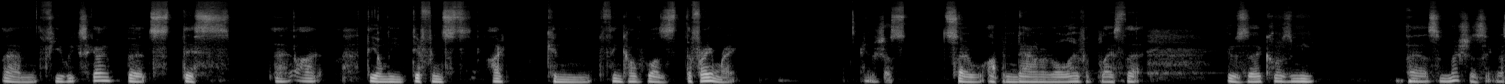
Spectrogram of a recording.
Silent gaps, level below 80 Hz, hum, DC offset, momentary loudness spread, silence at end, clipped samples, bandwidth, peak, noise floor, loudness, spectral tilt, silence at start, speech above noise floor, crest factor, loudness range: none; -68 dBFS; none; under 0.1%; 13 LU; 0 s; under 0.1%; over 20 kHz; -8 dBFS; -74 dBFS; -29 LUFS; -5 dB/octave; 0.05 s; 46 dB; 22 dB; 3 LU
